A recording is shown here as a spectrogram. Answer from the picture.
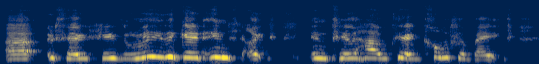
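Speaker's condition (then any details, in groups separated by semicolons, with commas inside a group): Cerebral palsy; affects speech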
